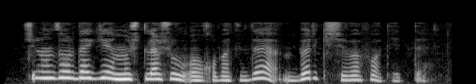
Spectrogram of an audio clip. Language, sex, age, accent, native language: Uzbek, female, 19-29, Farg'ona, Uzbek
